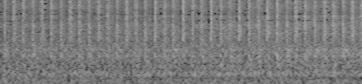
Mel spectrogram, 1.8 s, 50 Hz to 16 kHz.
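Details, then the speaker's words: VW 1.2 three-cylinder engine with Landi Renzo LPG system, idling after switching to LPG: fast, even crisp ticking, about fifteen clicks a second, from healthy working LPG injectors. "The car switched to LPG, in fact we hear the ticking of the working injectors."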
